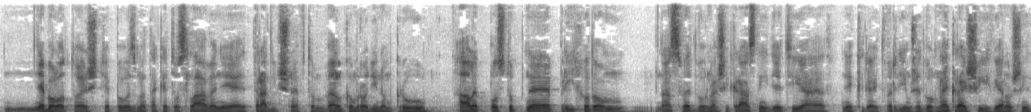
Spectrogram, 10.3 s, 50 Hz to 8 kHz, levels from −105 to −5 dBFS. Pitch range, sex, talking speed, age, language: 90-105 Hz, male, 175 wpm, 40-59, Slovak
